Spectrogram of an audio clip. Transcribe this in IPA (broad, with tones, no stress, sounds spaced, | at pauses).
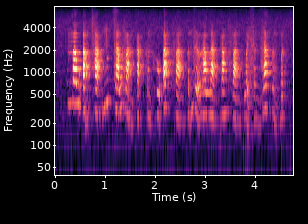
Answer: m a˧ w ʔ a̰˧˨ m t̪ʰ a˨˩ k̚ ɲ u˦˥ p̚ z a˨˦ w v a˧˩ ŋ k a˨˩ k̚ x ə̰˧˨ n h u˧˩ ʔ a˦˥ k̚ f a˨˩ n k ə̰˧˥ n z ɨ̰˧˨ ə̯ ɣ a˧ w l a˨˩ n k a˧ m f a˨˩ n k w ə̰˧˨ j s ə˨˩ n z a˦˥ k̚ ɣ ə̰˧˨ n ɓ ə˨˩ t̚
